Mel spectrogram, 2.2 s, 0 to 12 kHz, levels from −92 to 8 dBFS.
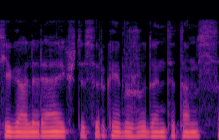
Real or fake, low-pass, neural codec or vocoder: fake; 7.2 kHz; codec, 16 kHz, 8 kbps, FreqCodec, larger model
